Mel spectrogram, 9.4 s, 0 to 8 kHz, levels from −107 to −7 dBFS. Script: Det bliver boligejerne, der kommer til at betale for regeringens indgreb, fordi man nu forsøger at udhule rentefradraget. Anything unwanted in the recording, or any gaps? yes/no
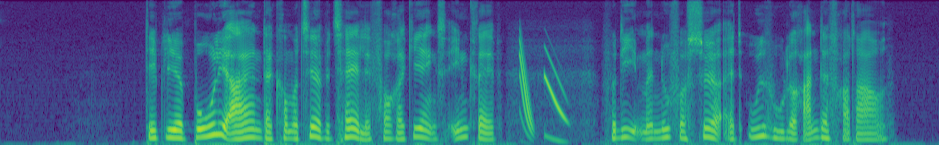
yes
